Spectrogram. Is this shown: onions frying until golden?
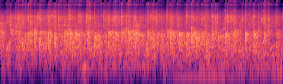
no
